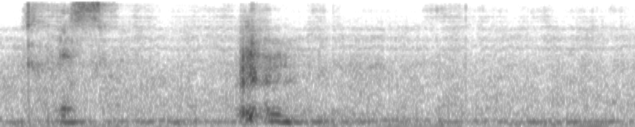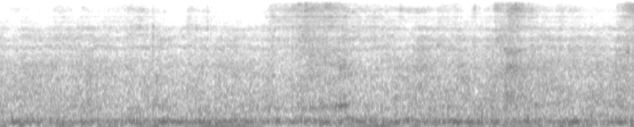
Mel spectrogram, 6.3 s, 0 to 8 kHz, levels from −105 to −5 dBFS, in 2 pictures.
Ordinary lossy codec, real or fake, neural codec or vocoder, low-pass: none; fake; codec, 24 kHz, 3 kbps, HILCodec; 7.2 kHz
